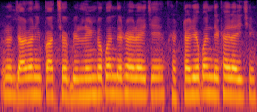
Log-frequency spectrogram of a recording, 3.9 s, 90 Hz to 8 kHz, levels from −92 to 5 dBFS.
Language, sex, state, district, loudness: Gujarati, male, Gujarat, Gandhinagar, -14 LUFS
